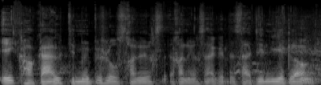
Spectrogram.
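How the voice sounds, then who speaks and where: A man speaks with a Swiss accent. His pitch is fairly low, with ordinary variation. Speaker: pastor. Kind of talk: sermon.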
